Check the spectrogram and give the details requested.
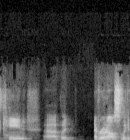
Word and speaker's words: Keane: It's not Keane, it's Kane.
